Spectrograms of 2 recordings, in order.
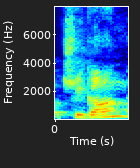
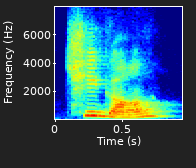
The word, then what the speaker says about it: qigong: if you study medical Qigong how do you pronounce that Qigong Qigong okay go ahead um the pronunciation I'm sorry the spelling c-h-i g-o-n-g helps to understand how to pronounce it I think okay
